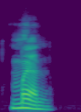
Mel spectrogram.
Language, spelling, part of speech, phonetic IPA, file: Russian, Мэн, proper noun, [mɛn], Ru-Мэн.ogg
- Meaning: Maine (a state of the United States; probably named for the province in France)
